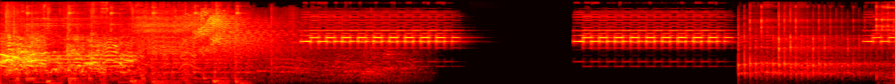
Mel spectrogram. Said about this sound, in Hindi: दया फोन क्यों नहीं उठा रही है?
